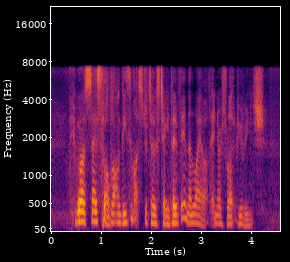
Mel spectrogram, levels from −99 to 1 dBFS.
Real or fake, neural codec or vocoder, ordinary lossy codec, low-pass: fake; codec, 16 kHz in and 24 kHz out, 0.4 kbps, LongCat-Audio-Codec, four codebook decoder; none; 7.2 kHz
